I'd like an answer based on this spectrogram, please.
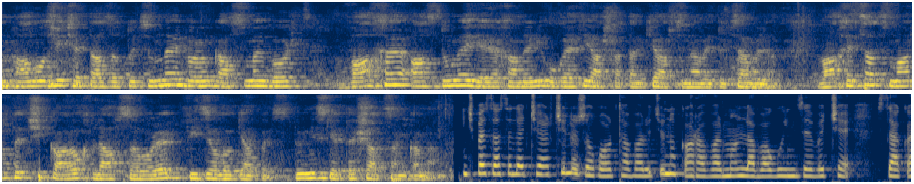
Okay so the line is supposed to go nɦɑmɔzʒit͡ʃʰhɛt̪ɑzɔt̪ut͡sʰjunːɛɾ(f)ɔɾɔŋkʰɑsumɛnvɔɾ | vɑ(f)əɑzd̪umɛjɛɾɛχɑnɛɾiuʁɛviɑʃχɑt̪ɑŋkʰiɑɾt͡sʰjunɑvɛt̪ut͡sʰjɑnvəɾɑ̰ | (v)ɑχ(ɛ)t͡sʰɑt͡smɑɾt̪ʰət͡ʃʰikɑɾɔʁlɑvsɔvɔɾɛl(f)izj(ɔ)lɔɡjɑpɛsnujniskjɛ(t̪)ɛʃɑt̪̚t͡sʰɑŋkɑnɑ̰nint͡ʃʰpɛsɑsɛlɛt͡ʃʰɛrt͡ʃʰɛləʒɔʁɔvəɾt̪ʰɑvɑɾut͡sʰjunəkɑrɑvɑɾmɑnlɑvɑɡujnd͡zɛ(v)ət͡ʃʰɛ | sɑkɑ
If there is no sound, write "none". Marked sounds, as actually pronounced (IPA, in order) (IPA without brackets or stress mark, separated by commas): v, χ, v, ɛ, f, ɔ, t̪ʰ, v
